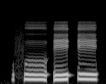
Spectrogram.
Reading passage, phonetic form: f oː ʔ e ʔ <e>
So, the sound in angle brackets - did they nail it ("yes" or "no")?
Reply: yes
